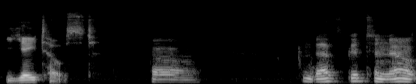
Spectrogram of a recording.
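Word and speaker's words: Gjetost: that's from Lithuanian Marianne says it's pronounced yetost uh that's good to know because we just see it at the store we're yay tossed y-a-y-t-o-s-t we call it J house J toast and eat it with slices of Apple what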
